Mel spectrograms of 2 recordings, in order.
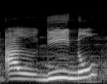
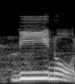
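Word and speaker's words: الدين: dengan huruf Dal ya Jadi kita bacanya bukan Aldino ya bukan tapi Dino langsung masuk ke huruf Dal ya langsung melebur di huruf Dal Jadi huruf lamnya tadi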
